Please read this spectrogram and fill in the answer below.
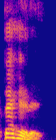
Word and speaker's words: texere: la lengua latina es texerey que se pronuncia tejeré el tgr es la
